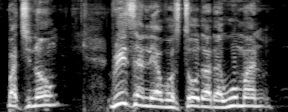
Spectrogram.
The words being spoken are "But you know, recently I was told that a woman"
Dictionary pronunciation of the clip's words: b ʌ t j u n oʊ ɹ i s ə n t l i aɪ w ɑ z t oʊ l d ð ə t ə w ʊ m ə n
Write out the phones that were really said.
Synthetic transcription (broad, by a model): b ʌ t j u n oʊ ɹ i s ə n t l i aɪ w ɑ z t oʊ l d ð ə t ə w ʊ m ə n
